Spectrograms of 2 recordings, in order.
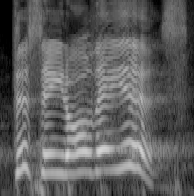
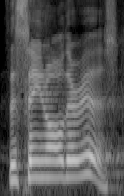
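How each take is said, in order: First: Higher, louder and slow, leaning hard on "they is"; emphatic preaching line. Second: Said in the usual way. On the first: Shown as a demonstration. Preacher echoing his old sermon to the congregation, slow and loud. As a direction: drive home "this ain't all they is" like the pulpit. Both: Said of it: "And like I preached".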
